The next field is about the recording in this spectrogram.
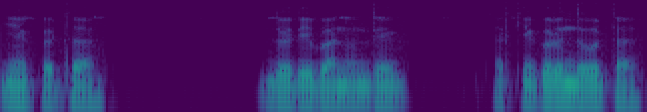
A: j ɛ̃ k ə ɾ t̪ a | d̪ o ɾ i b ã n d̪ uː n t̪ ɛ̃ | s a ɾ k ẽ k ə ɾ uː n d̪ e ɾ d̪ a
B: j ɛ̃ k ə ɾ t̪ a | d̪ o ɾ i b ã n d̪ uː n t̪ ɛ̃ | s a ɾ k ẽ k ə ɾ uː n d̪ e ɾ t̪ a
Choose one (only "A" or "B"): B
